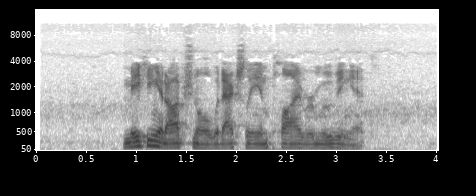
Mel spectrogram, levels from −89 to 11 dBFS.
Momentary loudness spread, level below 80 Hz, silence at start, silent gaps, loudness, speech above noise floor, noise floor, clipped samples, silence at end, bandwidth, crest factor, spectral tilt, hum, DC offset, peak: 12 LU; -44 dBFS; 0.85 s; none; -19 LUFS; 31 dB; -50 dBFS; under 0.1%; 0.75 s; 11.5 kHz; 20 dB; -6.5 dB/octave; none; under 0.1%; 0 dBFS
